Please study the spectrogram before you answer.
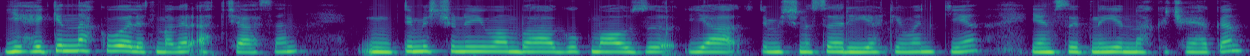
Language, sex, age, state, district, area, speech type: Kashmiri, female, 18-30, Jammu and Kashmir, Shopian, rural, spontaneous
